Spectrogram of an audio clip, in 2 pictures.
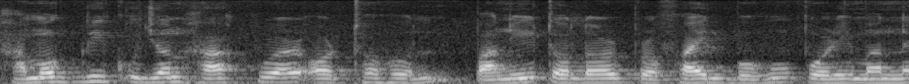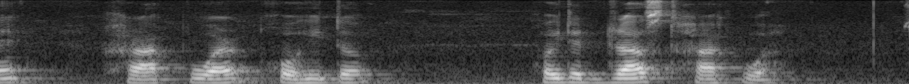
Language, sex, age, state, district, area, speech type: Assamese, male, 45-60, Assam, Charaideo, urban, read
